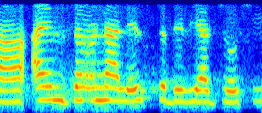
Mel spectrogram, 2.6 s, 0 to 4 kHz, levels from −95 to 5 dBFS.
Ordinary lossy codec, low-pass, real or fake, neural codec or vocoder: none; 3.6 kHz; real; none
